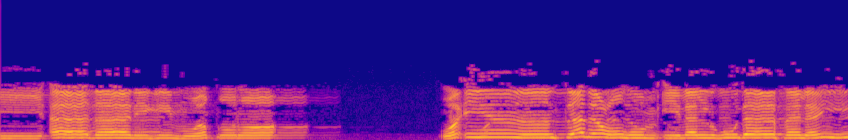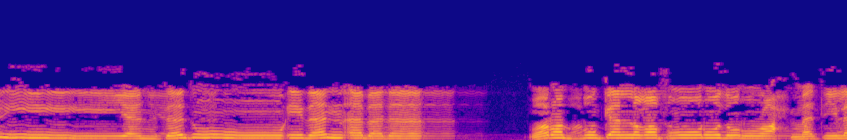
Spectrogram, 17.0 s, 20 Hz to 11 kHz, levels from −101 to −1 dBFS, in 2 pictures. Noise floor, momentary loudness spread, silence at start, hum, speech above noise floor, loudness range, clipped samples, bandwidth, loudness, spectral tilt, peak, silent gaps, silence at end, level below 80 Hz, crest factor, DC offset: -70 dBFS; 7 LU; 0 s; none; 48 dB; 4 LU; under 0.1%; 6.2 kHz; -22 LUFS; -7 dB/octave; -6 dBFS; none; 0 s; -68 dBFS; 18 dB; under 0.1%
